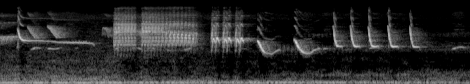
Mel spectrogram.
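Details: Asian pied starling in full song, used as a lure and as training material for other birds. Clear whistled notes and a harsh noisy burst, then a falling slur and a quick series of sharp repeated whistles.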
